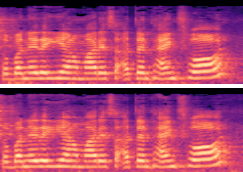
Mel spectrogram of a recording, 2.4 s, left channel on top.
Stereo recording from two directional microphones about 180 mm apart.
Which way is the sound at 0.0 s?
10° right (ahead or behind).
